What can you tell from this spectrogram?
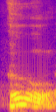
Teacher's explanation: masuk ke hu di tenggorokan bagian bawah, hu, nah, seperti itu ya, tebal ya.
